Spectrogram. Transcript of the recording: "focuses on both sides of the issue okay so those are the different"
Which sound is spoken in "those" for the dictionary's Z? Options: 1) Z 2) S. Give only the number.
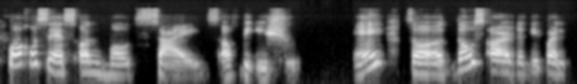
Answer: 2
